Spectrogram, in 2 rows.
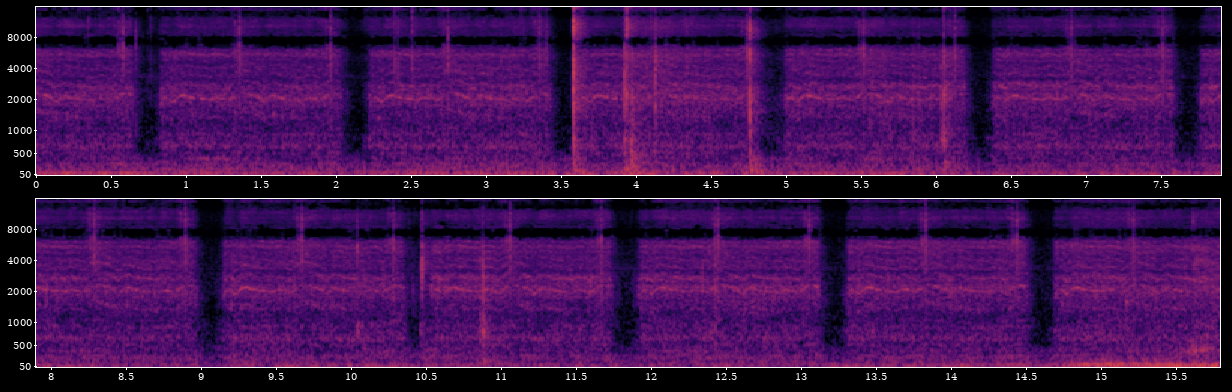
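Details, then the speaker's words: CADD Solus VIP infusion pump priming home TPN (parenteral nutrition) tubing: faint mechanical clicks repeat about every 1.4 seconds over quiet room noise. "As you can see, this is continuing to prime all along."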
